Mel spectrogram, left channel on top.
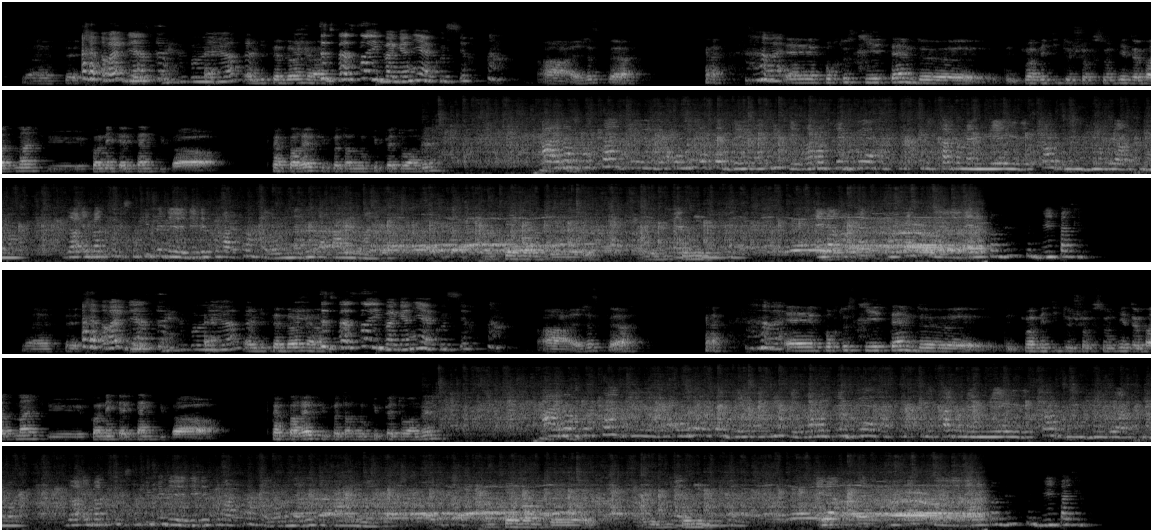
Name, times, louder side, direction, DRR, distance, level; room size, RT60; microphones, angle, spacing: voice 1, 0.2-0.8 1.3-1.7 2.0-3.2 5.4-6.4 7.0-7.2 7.8-13.6 14.2-15.9 27.8-28.9 29.3-30.1 31.1-31.3, right 1 dB, 10° right, 0 dB, 0.4 m, -34 dB
voice 2, 0.8-2.6 3.2-5.0 7.4-7.9 8.6-8.7 16.9-23.1 23.6-26.9 29.6-30.3 31.1-33.8, left 2 dB, 50° left, 1 dB, 0.7 m, -34 dB
sound 1, 15.7-32.8, right 1 dB, 15° left, 0.9 m, -32 dB
2.6 x 2.0 x 2.8 m, 0.37 s
head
